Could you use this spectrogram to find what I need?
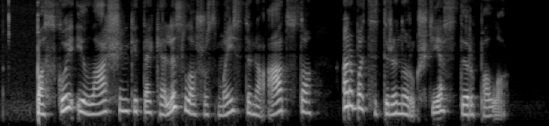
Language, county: Lithuanian, Panevėžys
